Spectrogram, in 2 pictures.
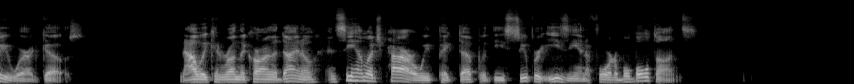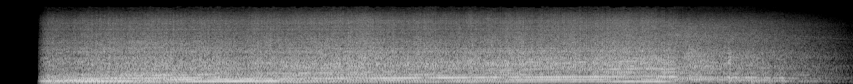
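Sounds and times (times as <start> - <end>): car engine revving high: 9.0 - 17.0.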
